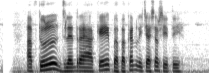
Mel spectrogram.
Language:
Javanese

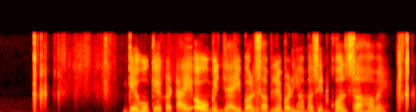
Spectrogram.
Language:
Chhattisgarhi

